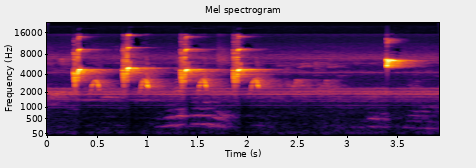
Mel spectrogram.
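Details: Four evenly spaced sharp high notes, each followed by a short downslurred tail, then one thin whistle, from a long-tailed shrike doing tengkek buto mimicry. Quiet murmuring lower sounds between. Intended to draw song from stalled caged birds.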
